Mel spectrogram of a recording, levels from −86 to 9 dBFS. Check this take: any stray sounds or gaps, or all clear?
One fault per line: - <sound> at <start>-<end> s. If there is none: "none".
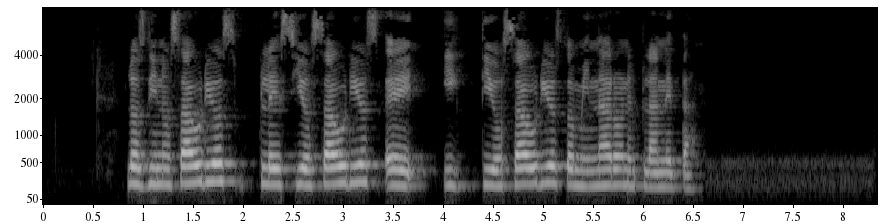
none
